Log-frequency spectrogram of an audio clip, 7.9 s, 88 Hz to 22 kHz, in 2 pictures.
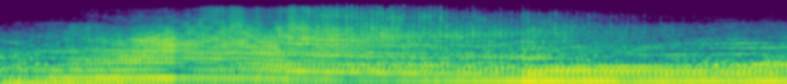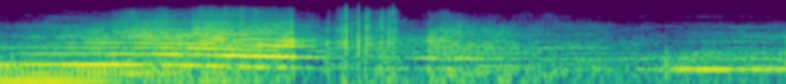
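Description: Several race cars roar past one after another at the Porsche Curves: a Corvette, the Ray Mallock LMP2 car, then a Porsche 911. Their high-revving engines rise and then drop in pitch as each passes. Loud and continuous, with no talking.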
